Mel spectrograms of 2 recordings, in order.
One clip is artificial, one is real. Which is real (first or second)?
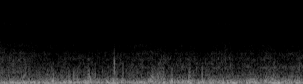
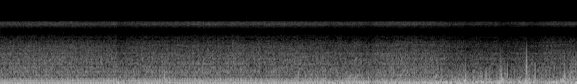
second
